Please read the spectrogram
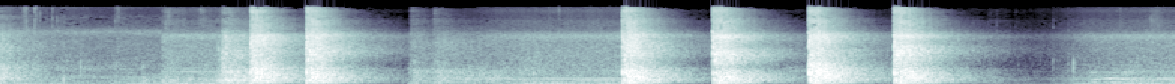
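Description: Pistol shots fired on a shooting stage: a pair about half a second apart, then a few seconds later four more spaced about a second apart. Each shot rings out with a long echo under the range roof.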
